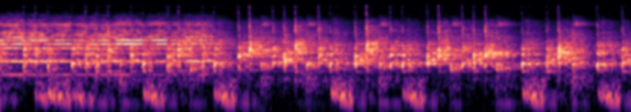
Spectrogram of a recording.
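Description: A thavil barrel drum played with a stick and capped fingers: deep strokes about twice a second under quick sharp clicks. A nadaswaram plays long held notes over it for about the first two seconds, after which the drumming is the main sound.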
